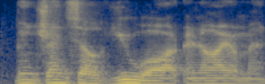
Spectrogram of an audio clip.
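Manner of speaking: very deep, slow finish-line announcer voice. Retelling what is said as you cross the Ironman finish line, imitating a very deep voice. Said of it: "there is very deep voice".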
